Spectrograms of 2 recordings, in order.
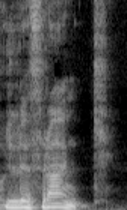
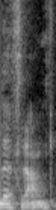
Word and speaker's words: Lefranc: Eh, ja, hur uttalar man efternamnet? Ja. – Lefranc. – Ja, på svenska. Lefranc. – Ja. – Lefranc. – Kan inte franska. Nej, inte jag heller. Nej. Lefranc. Norbert Lefranc. Ja, det är den ja.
